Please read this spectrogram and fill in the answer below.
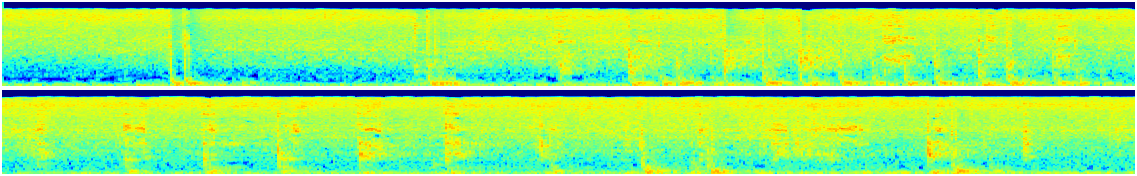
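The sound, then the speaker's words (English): Minced meat sizzles steadily as it fries in a pan, with many quick scraping stirs breaking it up at an irregular rhythm. No voices are heard. “once you've got your mince in the pan, very important to give it a nice stir.”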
